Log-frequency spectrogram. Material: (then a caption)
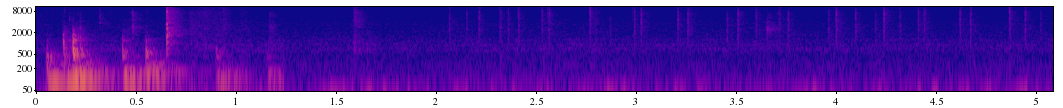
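Soap. Long painted nails and fingertips tap and scratch the embossed surface of a dry, solid, unwrapped yellow Bianca bar soap held in the hand. A few louder, dull, low-pitched taps come in the first second, then the sound drops to faint, irregular clicks and soft scratching with a little high, bright detail.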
